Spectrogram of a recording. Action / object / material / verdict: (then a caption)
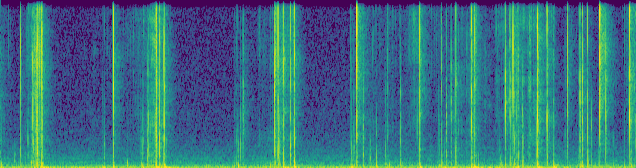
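scrape / enamel pin on a cardboard backing card / cardboard / none. A small, flat printed cardboard backing card holding an enamel pin is held over the microphone and scratched and tapped with short nails and fingertips. The clip is a quick run of dry, crisp scratches and papery taps with bright, rasping edges over a faint low rumble. Each sound cuts off at once with no ring.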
